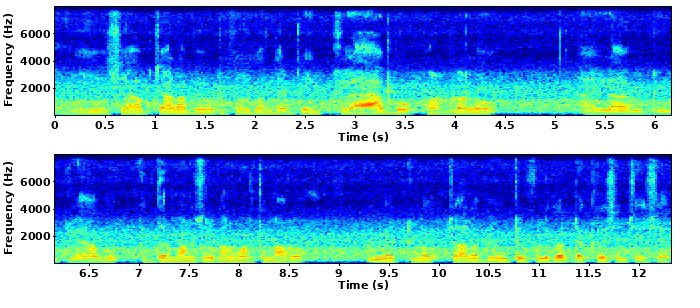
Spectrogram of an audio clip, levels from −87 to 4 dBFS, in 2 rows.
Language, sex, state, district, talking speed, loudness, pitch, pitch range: Telugu, male, Andhra Pradesh, Srikakulam, 105 wpm, -22 LUFS, 105 Hz, 100-110 Hz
